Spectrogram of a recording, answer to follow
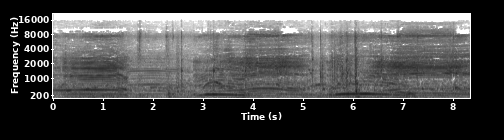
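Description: Cattle mooing: three long calls one after another, each rising and falling in pitch.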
